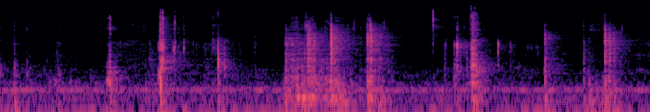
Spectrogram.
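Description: Hollow plastic Easter eggs and wrapped Starburst candies being handled and set down on a tabletop: a string of irregular light clicks and taps, with a faint steady hum underneath.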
